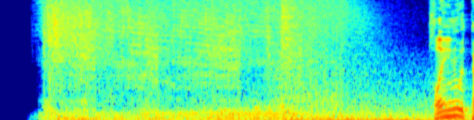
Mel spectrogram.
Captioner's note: electricity sizzling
